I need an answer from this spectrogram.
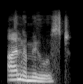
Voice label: "unamused", Indian

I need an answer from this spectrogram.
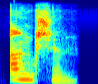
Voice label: "unction", Indian

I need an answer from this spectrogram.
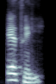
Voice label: "ethyl", Indian

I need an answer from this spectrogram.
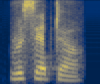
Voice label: "receptor", Indian

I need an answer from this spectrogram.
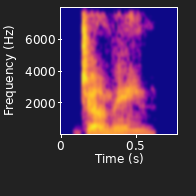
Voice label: "germane", Indian

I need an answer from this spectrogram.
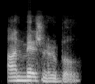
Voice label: "unmeasurable", Indian

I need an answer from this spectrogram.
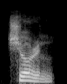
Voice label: "schorl", Indian

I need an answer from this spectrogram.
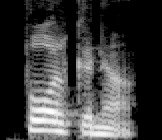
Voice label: "falconer", Indian

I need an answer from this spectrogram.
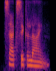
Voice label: "saxicoline", Indian

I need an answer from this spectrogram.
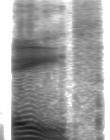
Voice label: "eighth", American

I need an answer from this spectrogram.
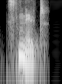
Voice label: "snit", Indian

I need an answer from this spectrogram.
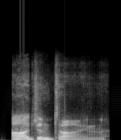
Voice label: "Argentine", British

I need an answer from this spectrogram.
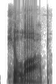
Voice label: "collop", American

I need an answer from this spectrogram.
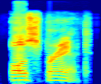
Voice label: "bowsprit", American

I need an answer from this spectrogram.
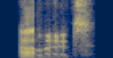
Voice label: "alate", British

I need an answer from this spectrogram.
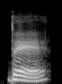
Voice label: "dare", Indian

